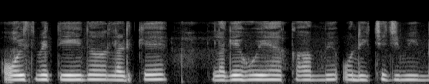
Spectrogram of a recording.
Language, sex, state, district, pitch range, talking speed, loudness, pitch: Hindi, female, Himachal Pradesh, Shimla, 210-220 Hz, 180 wpm, -16 LUFS, 215 Hz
